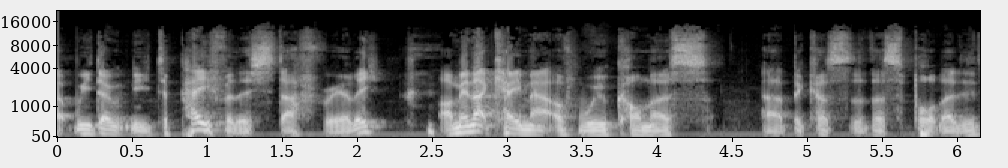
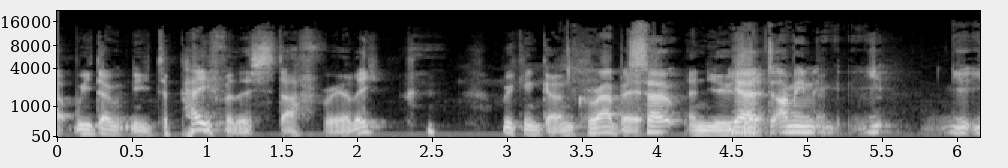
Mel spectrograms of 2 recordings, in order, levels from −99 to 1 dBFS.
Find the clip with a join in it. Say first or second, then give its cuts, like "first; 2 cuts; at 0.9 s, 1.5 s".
first; 1 cut; at 2.5 s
